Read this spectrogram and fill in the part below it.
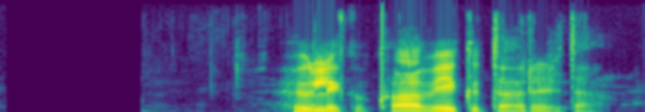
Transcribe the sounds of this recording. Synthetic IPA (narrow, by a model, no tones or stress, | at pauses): hʏɣlejkʏkʰvaːðvɪːkʏt̪aɣɾɛɾt̪a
